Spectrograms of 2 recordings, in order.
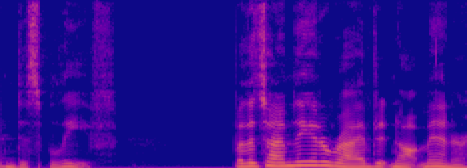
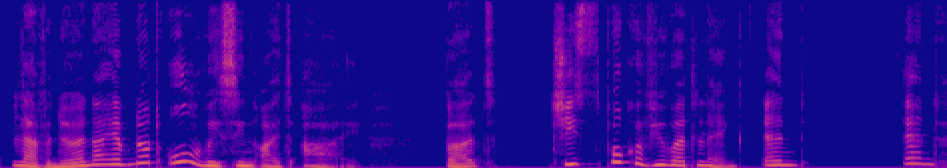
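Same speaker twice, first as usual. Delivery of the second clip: Fleur; 7 semitones higher than usual. A narrator's reading. Fleur asks Draco for time with Hermione, polite and higher.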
